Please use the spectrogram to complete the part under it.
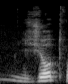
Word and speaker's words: JWT: JOT diye mi okunuyor? Nedir? – Sanırım JOT diye okunuyor.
